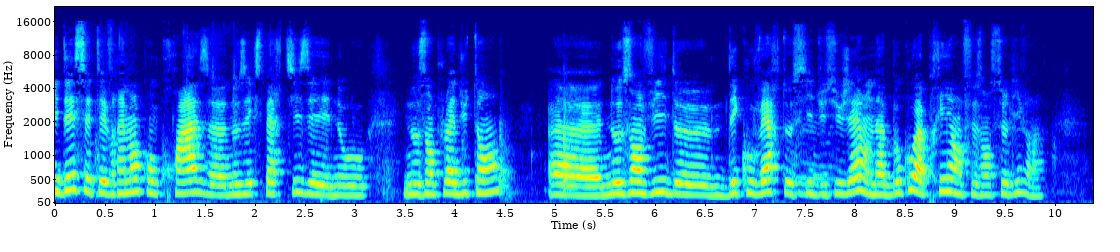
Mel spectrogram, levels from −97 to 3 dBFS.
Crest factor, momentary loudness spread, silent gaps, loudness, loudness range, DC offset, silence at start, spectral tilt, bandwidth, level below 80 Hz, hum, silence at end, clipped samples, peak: 22 dB; 11 LU; none; -36 LUFS; 3 LU; under 0.1%; 0 s; -5 dB/octave; 16.5 kHz; -76 dBFS; none; 0.5 s; under 0.1%; -14 dBFS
